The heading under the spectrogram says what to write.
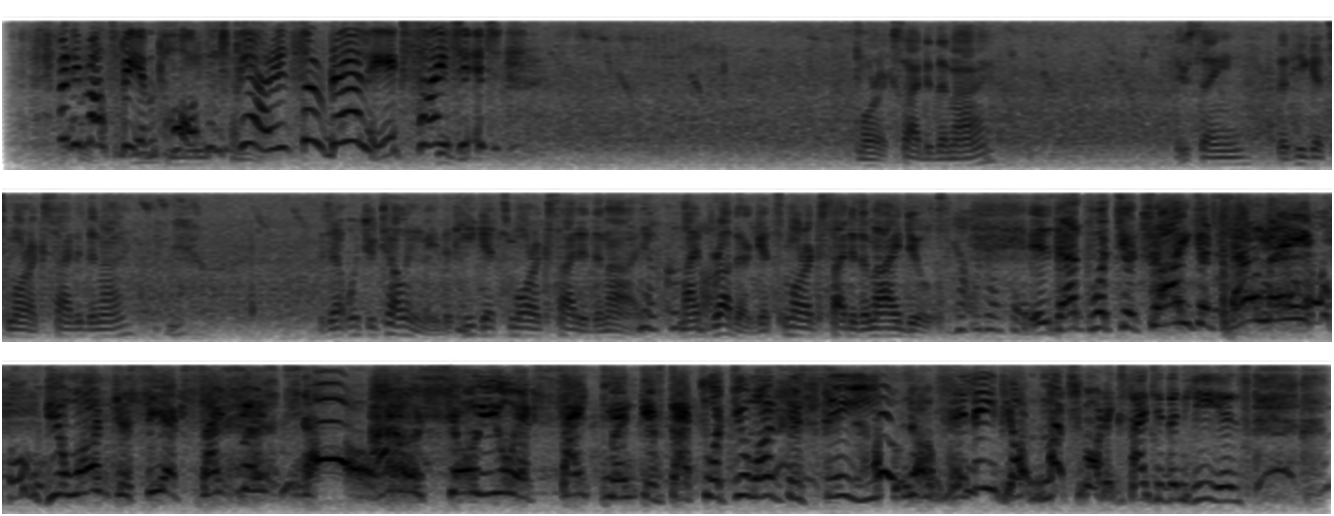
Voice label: excited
